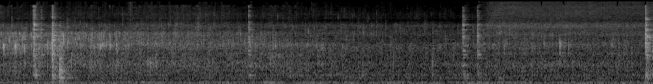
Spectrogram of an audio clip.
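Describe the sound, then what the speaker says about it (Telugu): Stuffed brinjals fry in masala with a continuous crackling sizzle, broken by a few sharp clicks of stirring or a spoon against the pan, all close up and with no voices. "స్టఫ్ చేసుకున్న వంకాయలు వేసేద్దాం ఫ్రెండ్స్. మసాలా అది శుభ్రంగా పట్టించుతాను ఫ్రెండ్స్."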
